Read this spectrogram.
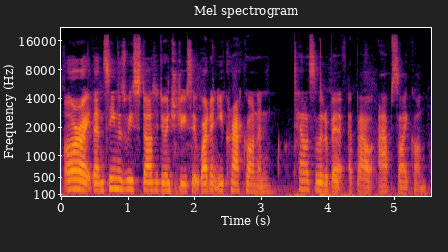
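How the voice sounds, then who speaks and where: Female podcast host, British accent, slightly low pitch, casual chat. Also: brisk, pushed and bright. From Britain. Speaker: podcast host, exoplanet researcher.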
